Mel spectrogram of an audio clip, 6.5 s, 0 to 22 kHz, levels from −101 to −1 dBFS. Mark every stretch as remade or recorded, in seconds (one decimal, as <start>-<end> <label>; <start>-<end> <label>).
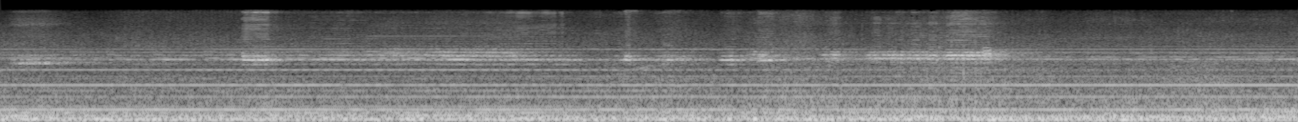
0.0-2.8 recorded; 2.8-4.2 remade; 4.2-6.5 recorded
